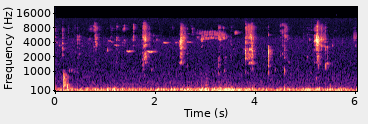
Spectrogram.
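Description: Near silence, with faint scattered short bird chirps and calls over a low steady rumble.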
